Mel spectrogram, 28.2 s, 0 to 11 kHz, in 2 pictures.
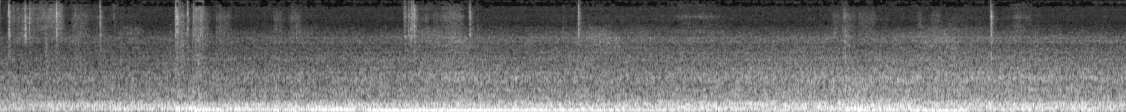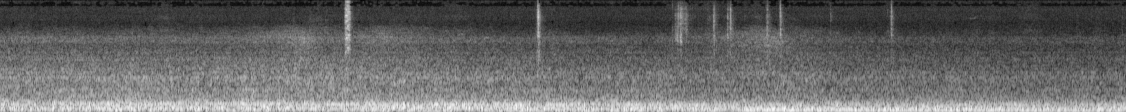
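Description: BMW M140i's 3.0-litre B58 turbocharged straight-six heard from inside the cabin on the move, a deep drone with road noise. It swells about two seconds in and stays loud for about ten seconds, eases, then builds again near the end.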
